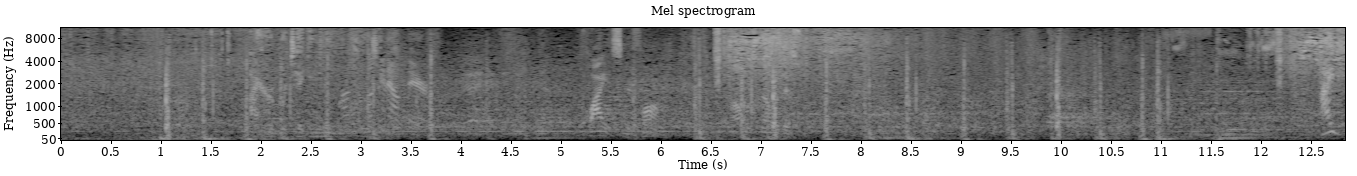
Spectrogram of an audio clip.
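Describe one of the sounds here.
Heavy footsteps thud quickly on a hard floor.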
